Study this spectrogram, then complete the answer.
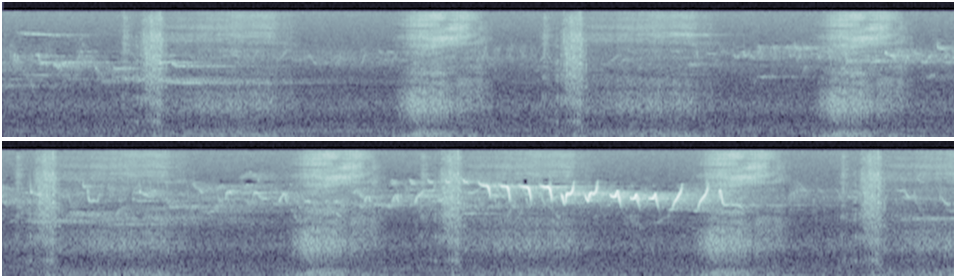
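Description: A small shovel scrapes through sand.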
